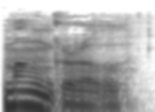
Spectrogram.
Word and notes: mongrel: British English

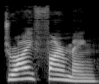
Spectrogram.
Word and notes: dry farming: American English

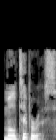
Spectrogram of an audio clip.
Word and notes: multiparous: British English

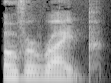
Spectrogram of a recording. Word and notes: overripe: American English

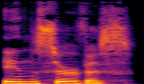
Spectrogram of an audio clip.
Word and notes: in service: American English

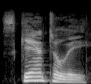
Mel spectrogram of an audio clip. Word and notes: scantily: American English

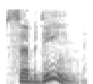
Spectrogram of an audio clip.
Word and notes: subdean: British English

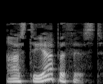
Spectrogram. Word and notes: osteopathist: British English

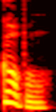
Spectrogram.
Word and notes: gobble: British English

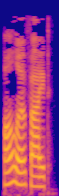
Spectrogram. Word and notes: aulophyte: British English

